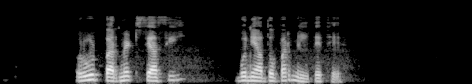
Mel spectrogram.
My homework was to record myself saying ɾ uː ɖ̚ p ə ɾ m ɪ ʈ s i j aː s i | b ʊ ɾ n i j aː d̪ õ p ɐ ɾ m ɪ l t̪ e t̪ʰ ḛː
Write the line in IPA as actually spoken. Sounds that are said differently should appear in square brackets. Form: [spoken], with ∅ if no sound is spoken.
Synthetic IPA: ɾ uː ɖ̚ p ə ɾ m ɪ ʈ s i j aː s i | b ʊ [∅] n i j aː d̪ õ p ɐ ɾ m ɪ l t̪ e t̪ʰ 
